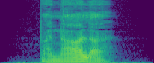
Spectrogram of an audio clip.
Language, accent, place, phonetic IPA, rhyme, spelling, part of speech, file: German, Germany, Berlin, [baˈnaːlɐ], -aːlɐ, banaler, adjective, De-banaler.ogg
- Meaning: 1. comparative degree of banal 2. inflection of banal: strong/mixed nominative masculine singular 3. inflection of banal: strong genitive/dative feminine singular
